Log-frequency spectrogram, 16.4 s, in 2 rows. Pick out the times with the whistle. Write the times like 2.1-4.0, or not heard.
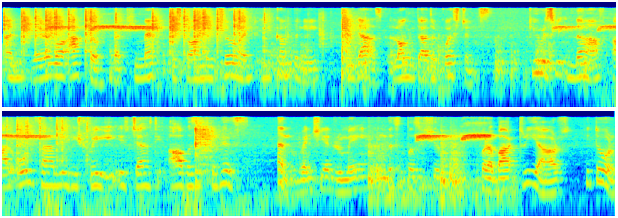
0.8-2.2, 7.3-8.9, 13.7-14.8.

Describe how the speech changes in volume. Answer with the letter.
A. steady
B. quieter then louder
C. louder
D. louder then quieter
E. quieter
A.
